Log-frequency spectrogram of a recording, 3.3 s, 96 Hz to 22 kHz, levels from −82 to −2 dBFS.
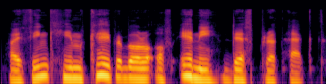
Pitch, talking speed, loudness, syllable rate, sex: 130 Hz, 145 wpm, -19 LUFS, 4.8 syllables/s, male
